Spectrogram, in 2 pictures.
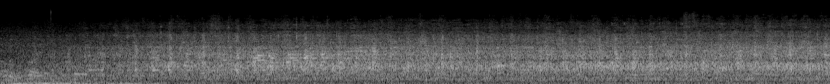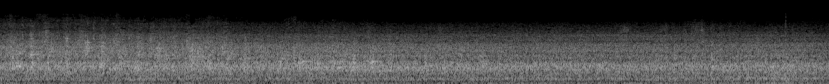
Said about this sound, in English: We're heading north towards Gloucester. Branches at the side of the track, scraping down the sides of the carriages.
